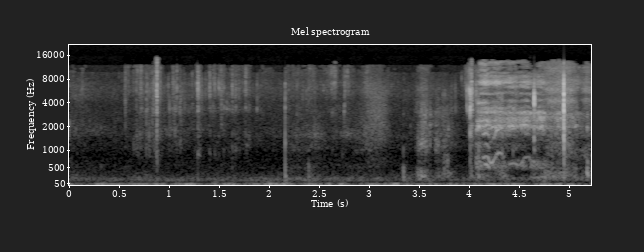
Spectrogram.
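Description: Close-up crunching and chewing of flavoured snow eaten as shave ice, a run of small, sharp crackles. A louder, rougher noise lasts about a second near the end.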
